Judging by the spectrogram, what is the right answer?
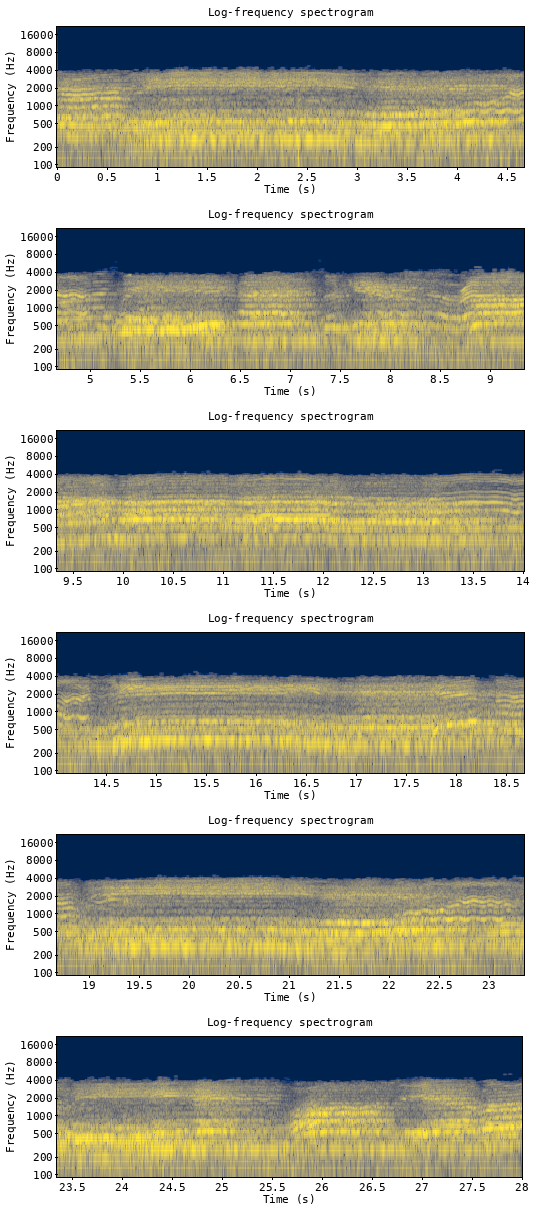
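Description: Church choir singing a gospel song, the voices holding long notes that waver in pitch, with brief breaths between phrases.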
